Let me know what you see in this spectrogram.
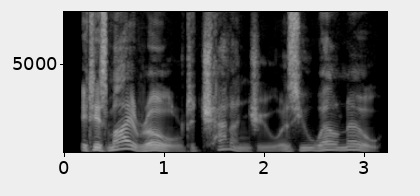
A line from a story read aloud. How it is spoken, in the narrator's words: said Ralston calmly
